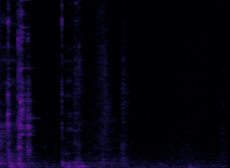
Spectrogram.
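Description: A few faint knocks and rubbing sounds from a handheld camera being set down and settled on its stand, within the first second.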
